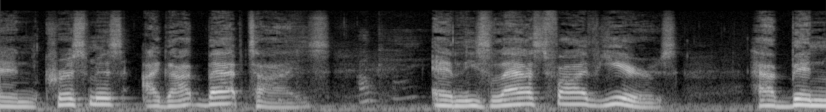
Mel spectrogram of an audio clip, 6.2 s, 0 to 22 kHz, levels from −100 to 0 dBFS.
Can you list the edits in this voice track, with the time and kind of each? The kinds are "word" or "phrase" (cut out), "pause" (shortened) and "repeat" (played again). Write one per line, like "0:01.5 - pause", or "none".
none

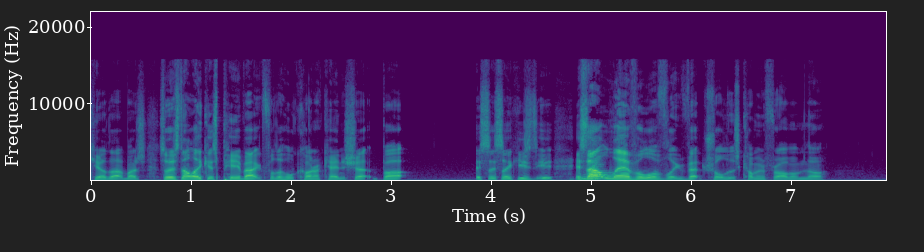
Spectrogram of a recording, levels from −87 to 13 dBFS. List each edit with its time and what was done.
none

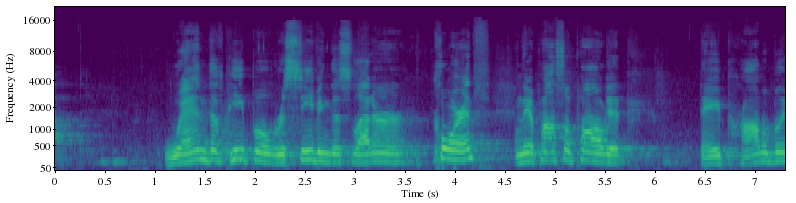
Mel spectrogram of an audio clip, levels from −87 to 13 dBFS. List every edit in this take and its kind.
0:01.6 - word
0:03.8 - word
0:04.6 - word
0:05.5 - word

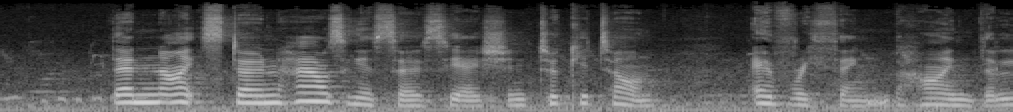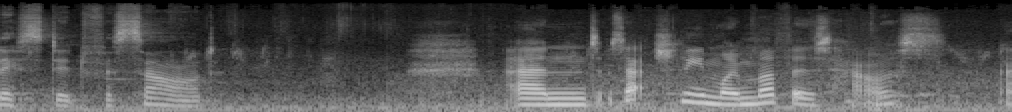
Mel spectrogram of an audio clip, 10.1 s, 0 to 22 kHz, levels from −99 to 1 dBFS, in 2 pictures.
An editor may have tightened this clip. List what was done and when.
0:03.7 - phrase

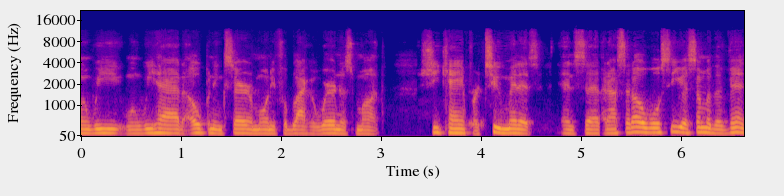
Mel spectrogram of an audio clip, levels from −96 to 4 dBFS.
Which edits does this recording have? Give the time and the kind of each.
0:03.4 - word
0:04.7 - pause
0:05.2 - word

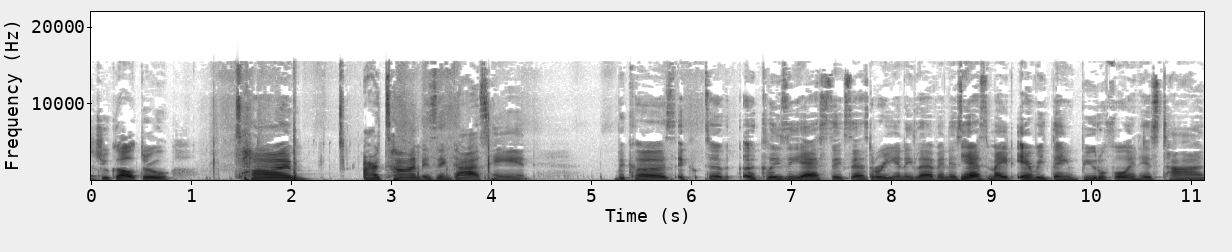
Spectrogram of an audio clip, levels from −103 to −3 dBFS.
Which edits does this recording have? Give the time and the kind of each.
0:06.1 - word
0:07.8 - phrase
0:08.7 - phrase

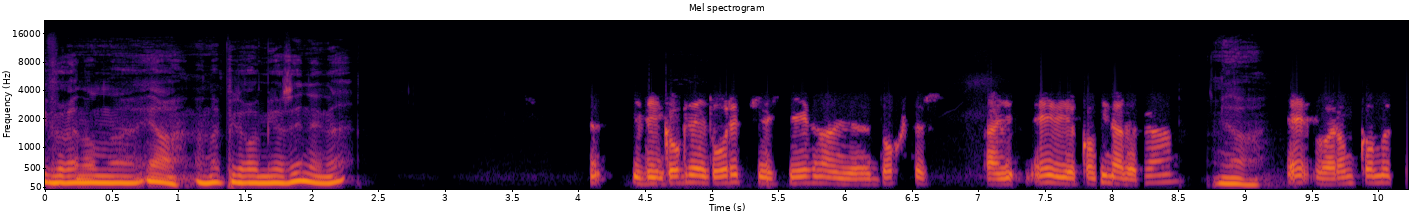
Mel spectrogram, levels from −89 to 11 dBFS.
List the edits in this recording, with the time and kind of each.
0:05.0 - word
0:07.9 - word
0:08.3 - word

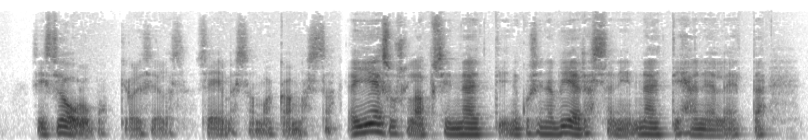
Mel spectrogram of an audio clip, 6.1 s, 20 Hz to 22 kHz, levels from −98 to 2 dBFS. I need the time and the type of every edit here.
0:02.5 - pause

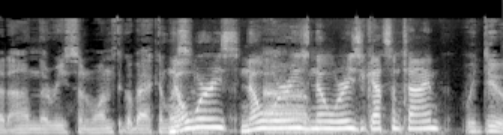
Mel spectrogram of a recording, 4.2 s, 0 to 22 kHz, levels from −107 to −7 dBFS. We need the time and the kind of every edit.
0:01.0 - phrase

